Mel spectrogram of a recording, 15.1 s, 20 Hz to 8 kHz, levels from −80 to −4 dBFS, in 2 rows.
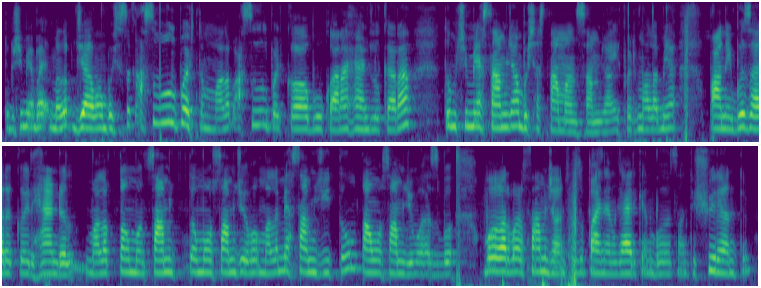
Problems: background sounds at intervals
